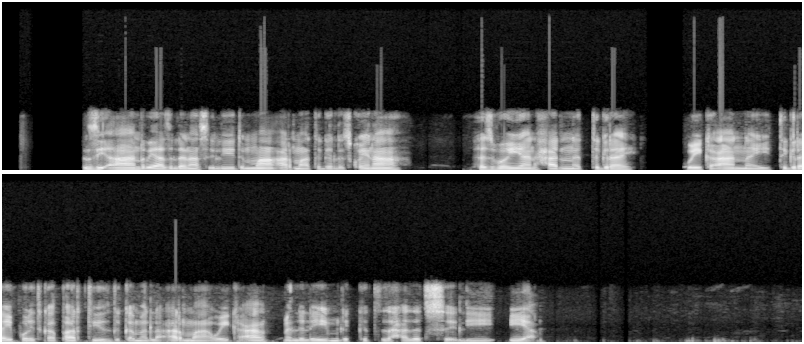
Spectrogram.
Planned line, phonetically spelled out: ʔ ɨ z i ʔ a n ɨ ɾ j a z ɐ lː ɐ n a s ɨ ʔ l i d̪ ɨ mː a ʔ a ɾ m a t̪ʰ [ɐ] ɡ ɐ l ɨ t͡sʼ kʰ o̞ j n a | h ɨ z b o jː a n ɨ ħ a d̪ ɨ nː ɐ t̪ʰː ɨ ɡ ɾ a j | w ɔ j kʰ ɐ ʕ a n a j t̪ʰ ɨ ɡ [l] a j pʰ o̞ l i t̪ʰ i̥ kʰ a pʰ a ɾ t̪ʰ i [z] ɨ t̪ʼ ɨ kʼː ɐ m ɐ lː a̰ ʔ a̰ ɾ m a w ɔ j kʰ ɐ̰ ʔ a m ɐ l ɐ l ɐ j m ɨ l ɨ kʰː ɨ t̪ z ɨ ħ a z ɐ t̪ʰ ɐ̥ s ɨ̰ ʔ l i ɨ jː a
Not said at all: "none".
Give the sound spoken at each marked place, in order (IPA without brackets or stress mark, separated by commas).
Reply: ɐ, ɾ, z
